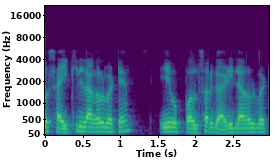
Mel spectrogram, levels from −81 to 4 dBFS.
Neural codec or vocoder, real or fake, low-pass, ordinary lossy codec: none; real; 5.4 kHz; none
